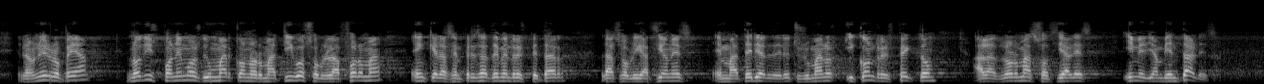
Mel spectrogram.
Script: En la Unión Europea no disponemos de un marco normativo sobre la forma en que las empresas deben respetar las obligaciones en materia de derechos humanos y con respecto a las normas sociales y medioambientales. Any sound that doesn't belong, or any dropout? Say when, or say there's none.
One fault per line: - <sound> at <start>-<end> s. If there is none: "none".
none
